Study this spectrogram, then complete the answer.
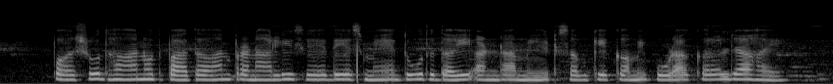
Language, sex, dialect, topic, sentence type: Magahi, female, Southern, agriculture, statement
